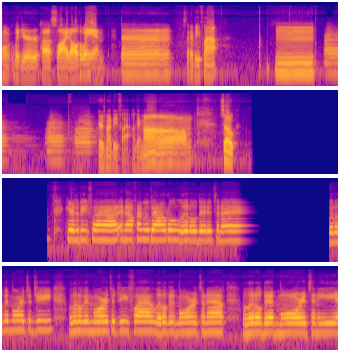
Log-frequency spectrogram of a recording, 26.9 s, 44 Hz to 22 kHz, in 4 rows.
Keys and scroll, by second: 6.1 n, 7.4-8.1 typing, 8.2 Down.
